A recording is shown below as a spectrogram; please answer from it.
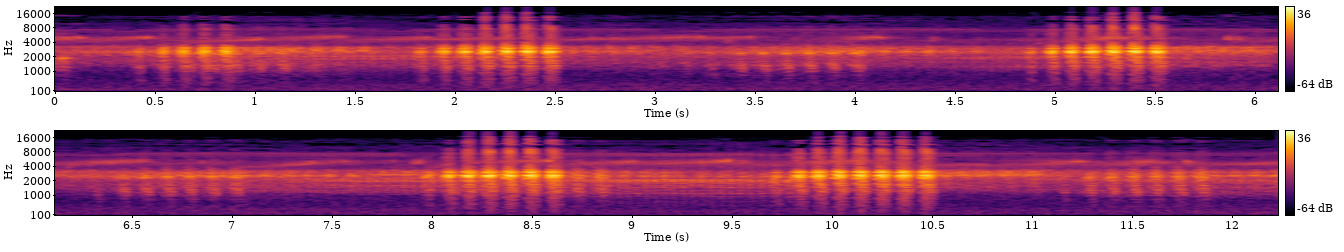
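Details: Frogs at a dam in Australia, recorded from a shack: loud, clear bursts of rapid rattling croaks, each lasting about half a second, repeated every one to two seconds over a softer trilling chorus.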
